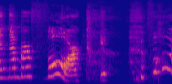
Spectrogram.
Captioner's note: laughing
